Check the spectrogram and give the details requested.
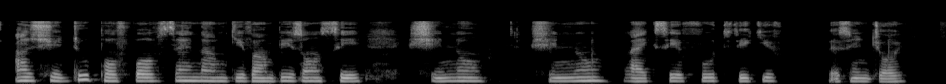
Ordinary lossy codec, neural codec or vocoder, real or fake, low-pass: none; codec, 16 kHz, 8 kbps, FreqCodec, larger model; fake; none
